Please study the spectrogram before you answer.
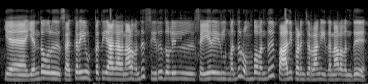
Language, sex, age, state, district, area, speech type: Tamil, female, 30-45, Tamil Nadu, Erode, rural, spontaneous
